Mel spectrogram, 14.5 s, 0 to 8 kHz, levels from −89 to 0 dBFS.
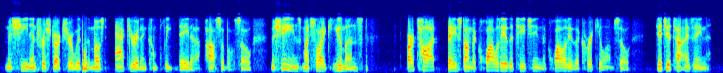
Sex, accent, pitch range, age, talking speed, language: male, American, 110-135 Hz, 50-69, 130 wpm, English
